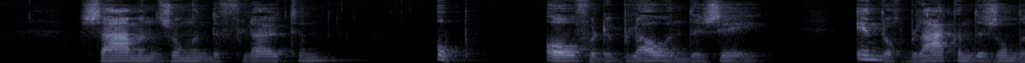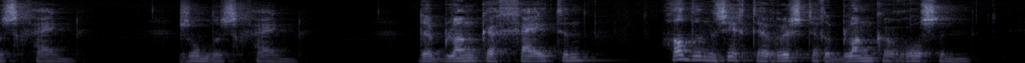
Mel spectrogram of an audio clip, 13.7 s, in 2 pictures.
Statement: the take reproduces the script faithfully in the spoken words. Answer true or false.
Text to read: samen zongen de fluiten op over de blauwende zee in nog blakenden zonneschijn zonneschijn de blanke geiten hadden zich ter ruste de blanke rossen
true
